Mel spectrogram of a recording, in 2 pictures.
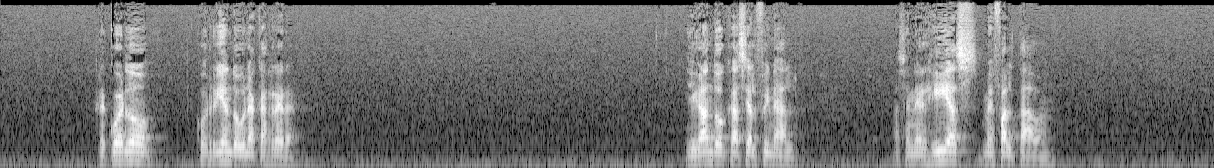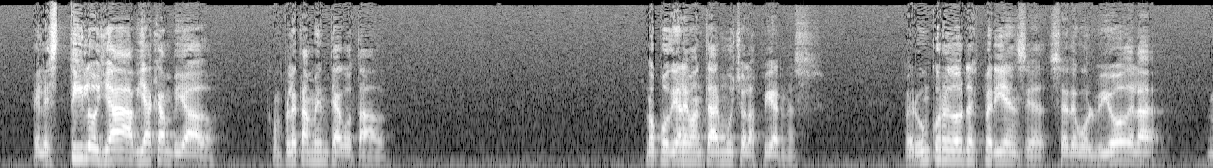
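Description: A middle-aged man speaks slowly into a microphone, in short phrases with long pauses.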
